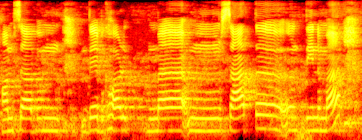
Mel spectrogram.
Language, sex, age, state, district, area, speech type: Maithili, male, 45-60, Bihar, Supaul, rural, spontaneous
